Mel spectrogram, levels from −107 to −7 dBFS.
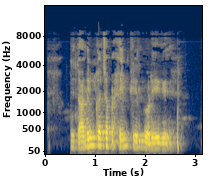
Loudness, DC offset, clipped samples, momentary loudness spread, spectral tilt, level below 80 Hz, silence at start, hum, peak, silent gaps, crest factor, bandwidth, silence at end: -16 LUFS; under 0.1%; under 0.1%; 12 LU; -7 dB/octave; -54 dBFS; 0.5 s; none; 0 dBFS; none; 16 dB; 9.2 kHz; 0.45 s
